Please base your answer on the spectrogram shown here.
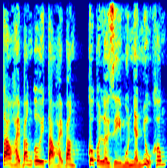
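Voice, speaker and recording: A woman voicing a smug young woman star who mocks her rival in an unhurried, smiling way. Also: fairly high pitch, faint music behind, close to an everyday voice. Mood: cold.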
